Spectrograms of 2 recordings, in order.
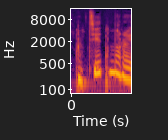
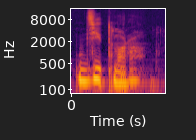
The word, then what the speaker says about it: Титмар: Титмара, или как его иногда произносят на современный немецкий лад, Дитмара.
